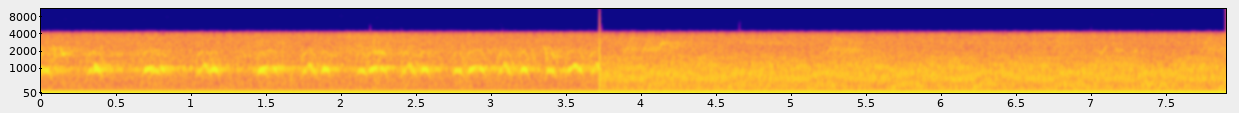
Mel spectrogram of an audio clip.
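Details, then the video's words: Asian barred owlet of subspecies bruegeli at Kaeng Krachan, Thailand, recorded 17 February 2007: a rapid run of short hooting notes lasting nearly four seconds, then silence over steady rushing background noise. "Chevêchette cuculoïde (Glaucidium cuculoides bruegeli, Asian Barred Owlet)"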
